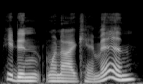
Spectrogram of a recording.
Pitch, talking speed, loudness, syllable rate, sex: 180 Hz, 250 wpm, -17 LUFS, 4.5 syllables/s, female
